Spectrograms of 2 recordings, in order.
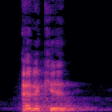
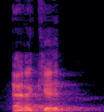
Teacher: Accent is going to be over the first syllable. Etiquette. The T, the first T, etiquette.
